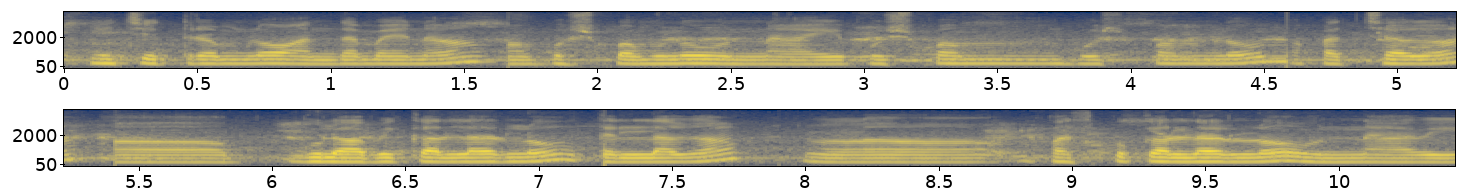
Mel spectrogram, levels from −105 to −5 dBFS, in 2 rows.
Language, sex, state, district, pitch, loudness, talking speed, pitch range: Telugu, female, Andhra Pradesh, Srikakulam, 170 Hz, -19 LUFS, 100 wpm, 160-175 Hz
